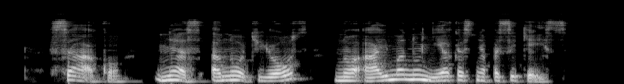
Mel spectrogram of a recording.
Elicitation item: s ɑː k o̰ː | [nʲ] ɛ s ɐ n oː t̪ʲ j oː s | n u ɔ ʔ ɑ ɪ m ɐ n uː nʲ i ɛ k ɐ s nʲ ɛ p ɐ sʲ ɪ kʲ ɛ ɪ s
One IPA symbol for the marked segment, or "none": nʲ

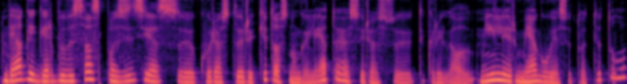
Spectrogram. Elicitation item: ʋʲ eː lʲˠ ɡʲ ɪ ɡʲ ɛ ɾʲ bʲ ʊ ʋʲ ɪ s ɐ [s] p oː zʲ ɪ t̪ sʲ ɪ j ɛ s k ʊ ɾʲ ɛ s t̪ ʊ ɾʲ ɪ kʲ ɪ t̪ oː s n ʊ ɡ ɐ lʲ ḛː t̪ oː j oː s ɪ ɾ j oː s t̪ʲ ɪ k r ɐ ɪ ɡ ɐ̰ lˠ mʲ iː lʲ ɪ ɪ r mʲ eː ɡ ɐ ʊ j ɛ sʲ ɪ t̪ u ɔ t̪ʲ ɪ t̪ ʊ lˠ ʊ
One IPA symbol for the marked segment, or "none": s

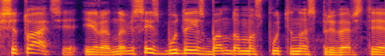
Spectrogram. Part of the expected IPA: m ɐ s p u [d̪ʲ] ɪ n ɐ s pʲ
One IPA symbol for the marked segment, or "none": t̪ʲ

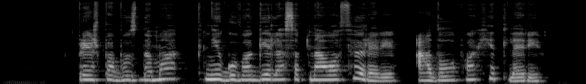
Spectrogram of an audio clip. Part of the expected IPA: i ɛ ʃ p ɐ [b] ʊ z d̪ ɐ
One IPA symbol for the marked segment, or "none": b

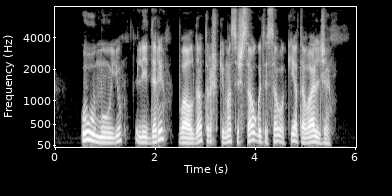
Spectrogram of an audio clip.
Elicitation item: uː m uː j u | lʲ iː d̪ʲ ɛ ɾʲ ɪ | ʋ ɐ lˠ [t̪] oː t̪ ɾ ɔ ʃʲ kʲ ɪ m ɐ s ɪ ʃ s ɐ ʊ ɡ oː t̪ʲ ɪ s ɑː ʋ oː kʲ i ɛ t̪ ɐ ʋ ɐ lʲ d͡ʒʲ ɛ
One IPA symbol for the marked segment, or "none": d̪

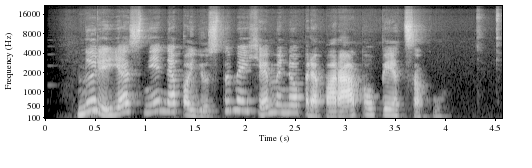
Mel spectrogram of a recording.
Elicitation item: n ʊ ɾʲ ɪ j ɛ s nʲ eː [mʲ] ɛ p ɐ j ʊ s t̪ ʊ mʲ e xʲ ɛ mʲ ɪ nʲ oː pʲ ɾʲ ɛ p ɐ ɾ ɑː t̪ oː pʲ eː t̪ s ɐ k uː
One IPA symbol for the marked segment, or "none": nʲ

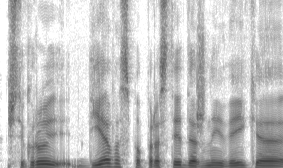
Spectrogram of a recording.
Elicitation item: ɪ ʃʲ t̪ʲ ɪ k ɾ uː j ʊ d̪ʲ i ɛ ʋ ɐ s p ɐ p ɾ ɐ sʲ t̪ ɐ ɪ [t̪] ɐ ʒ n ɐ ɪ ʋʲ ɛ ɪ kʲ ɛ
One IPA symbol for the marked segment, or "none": d̪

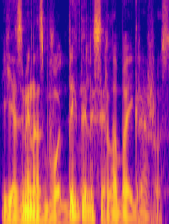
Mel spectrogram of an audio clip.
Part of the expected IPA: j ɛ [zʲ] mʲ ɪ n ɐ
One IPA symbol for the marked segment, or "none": zʲ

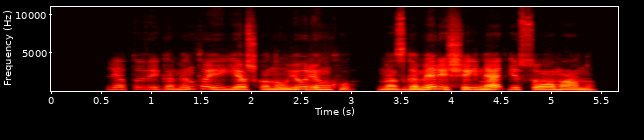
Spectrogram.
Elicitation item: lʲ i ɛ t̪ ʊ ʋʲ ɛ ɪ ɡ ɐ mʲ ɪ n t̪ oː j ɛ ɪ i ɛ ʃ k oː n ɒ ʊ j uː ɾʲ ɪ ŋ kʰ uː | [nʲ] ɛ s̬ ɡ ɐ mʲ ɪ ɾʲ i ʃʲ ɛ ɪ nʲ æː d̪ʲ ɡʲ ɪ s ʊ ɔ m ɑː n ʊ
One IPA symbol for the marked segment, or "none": mʲ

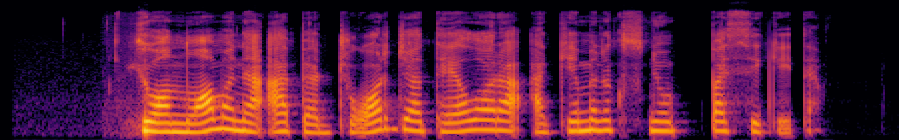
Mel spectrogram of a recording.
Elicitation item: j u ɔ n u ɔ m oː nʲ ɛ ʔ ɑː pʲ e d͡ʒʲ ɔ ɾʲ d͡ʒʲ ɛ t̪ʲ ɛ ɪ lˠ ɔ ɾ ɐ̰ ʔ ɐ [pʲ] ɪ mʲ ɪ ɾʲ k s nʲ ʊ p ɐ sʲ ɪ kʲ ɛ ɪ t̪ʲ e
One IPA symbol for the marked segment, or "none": kʲ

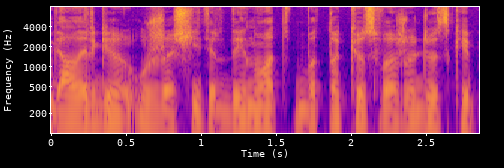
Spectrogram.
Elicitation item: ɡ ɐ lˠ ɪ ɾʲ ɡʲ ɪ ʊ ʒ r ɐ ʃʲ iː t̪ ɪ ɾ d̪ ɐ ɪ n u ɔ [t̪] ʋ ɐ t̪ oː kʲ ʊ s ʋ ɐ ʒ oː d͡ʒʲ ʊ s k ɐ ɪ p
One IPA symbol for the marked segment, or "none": t̪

